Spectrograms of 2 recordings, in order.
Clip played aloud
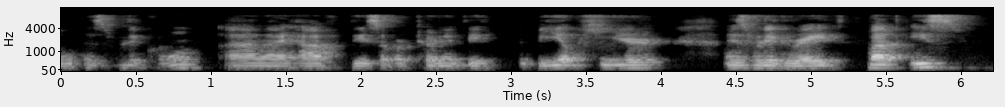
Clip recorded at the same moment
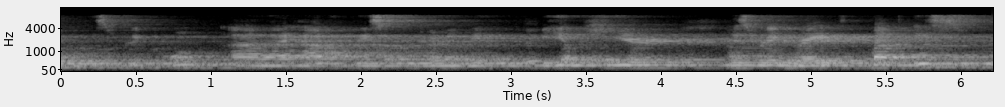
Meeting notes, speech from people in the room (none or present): present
